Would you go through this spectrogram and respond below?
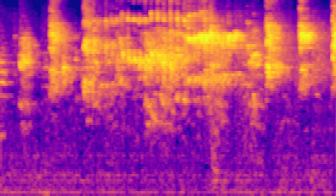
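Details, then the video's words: Busy zebra finch colony in a cage: rapid, overlapping nasal honks and chirps form a near-continuous chatter, ending with sharp clipped beeps. "Zebra finch sound & activities"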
